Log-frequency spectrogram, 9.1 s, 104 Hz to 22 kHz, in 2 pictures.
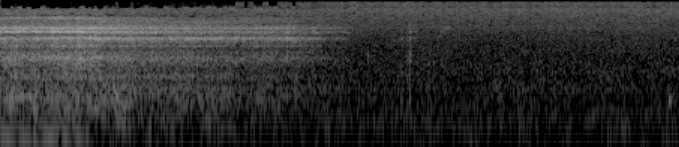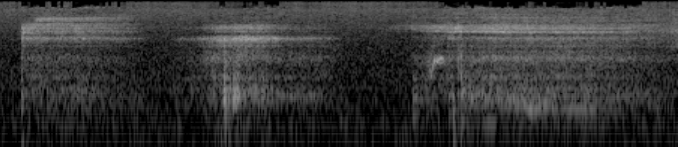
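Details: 43-year-old man, 85 kg, 165 cm, recorded snoring during sleep: rough snoring with a quiet pause, then abrupt snorts; obstructive sleep apnea pattern of snoring with breathing pauses.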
